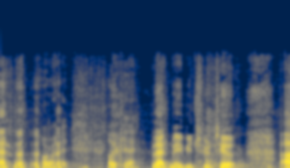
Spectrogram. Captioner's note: laughter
